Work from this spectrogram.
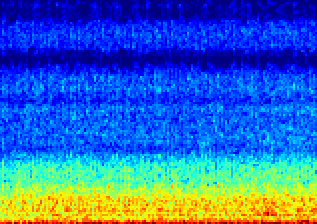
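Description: A farm tractor engine running steadily nearby, a continuous low rumbling drone with even loudness throughout.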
